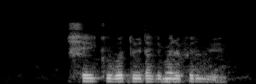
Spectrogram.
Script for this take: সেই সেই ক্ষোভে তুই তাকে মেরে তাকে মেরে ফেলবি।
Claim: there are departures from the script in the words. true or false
true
